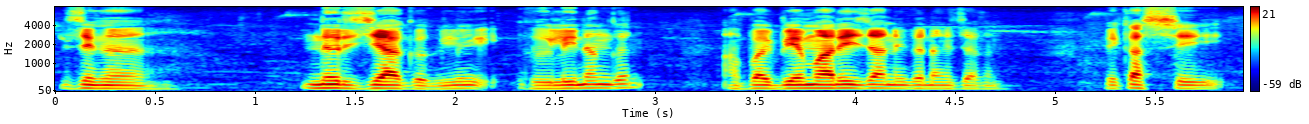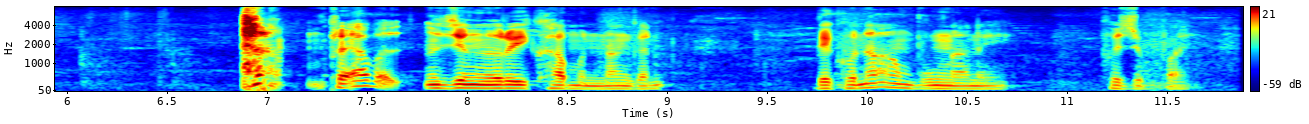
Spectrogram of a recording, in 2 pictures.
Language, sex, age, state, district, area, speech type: Bodo, male, 45-60, Assam, Udalguri, rural, spontaneous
